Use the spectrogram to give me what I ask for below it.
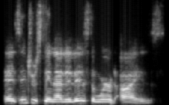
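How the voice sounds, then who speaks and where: A language show host who muses slowly and says words aloud to compare how they sound. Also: medium pitch, expressive, highs cut off. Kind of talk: slow, exploratory discussion of word sounds.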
